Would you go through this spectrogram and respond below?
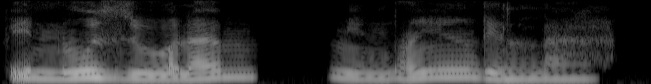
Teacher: zainya tidak boleh jadi jim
